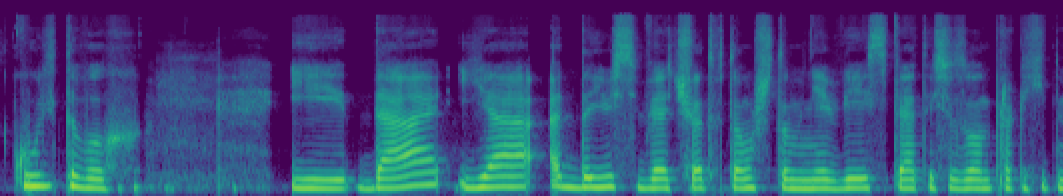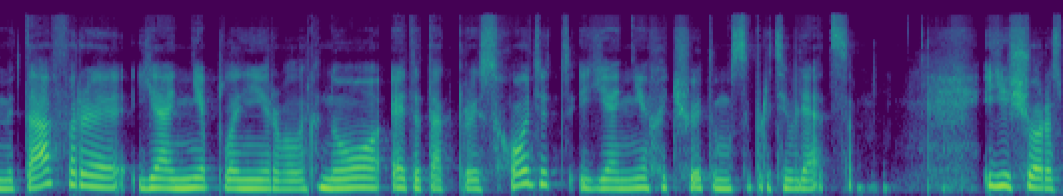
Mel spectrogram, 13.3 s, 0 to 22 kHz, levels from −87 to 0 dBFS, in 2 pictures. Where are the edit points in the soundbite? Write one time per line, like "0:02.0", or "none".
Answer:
0:08.6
